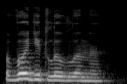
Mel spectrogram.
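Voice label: "вӧдитлывлыны", Komi, female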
